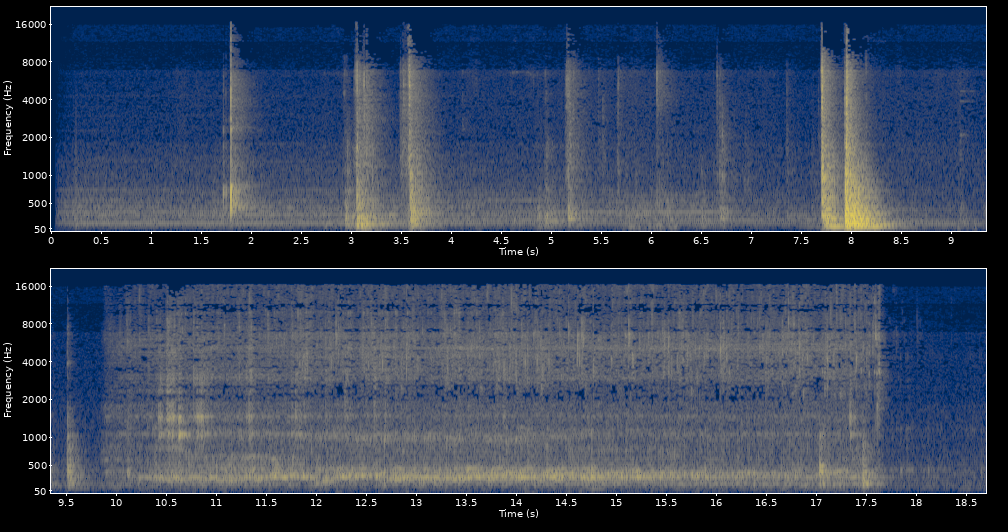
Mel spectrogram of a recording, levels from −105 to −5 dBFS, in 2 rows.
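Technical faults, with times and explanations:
Throughout, sample clock jitter: the converter's clock wobbles by something like a couple of microseconds, so each sample lands slightly off time. The error grows with how fast the waveform moves, giving a roughness roughly 35 dB under the signal that swells on loud, bright sound and drops away in quiet stretches.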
